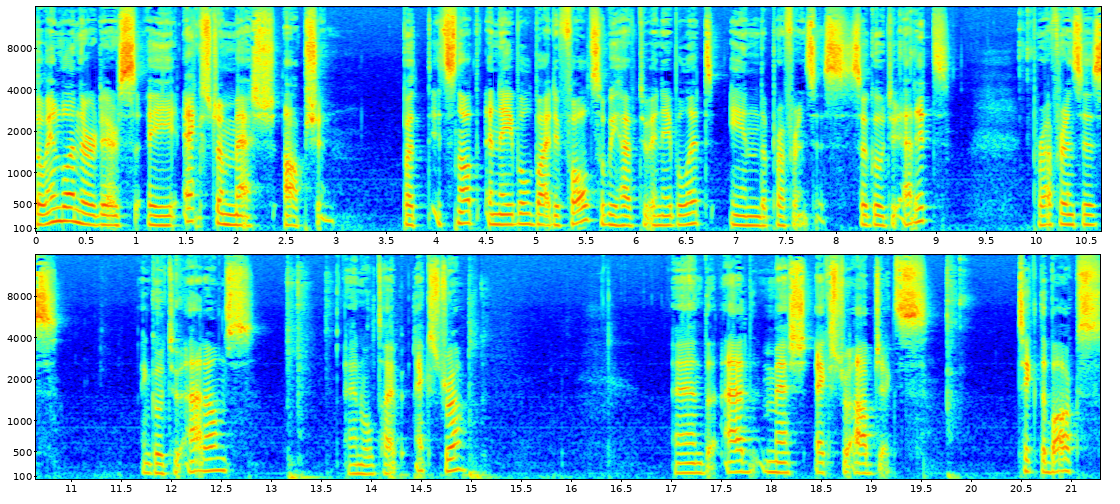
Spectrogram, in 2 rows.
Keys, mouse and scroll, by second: 8.6 click, 11.4 click.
